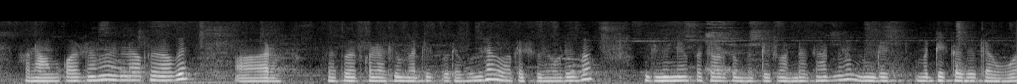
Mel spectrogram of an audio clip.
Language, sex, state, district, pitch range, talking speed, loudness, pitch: Hindi, female, Uttar Pradesh, Etah, 160-180 Hz, 80 wpm, -17 LUFS, 170 Hz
